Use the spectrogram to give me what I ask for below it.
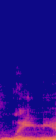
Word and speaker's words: Lamia: I don't know why I keep on saying Mania. It's Lamia.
